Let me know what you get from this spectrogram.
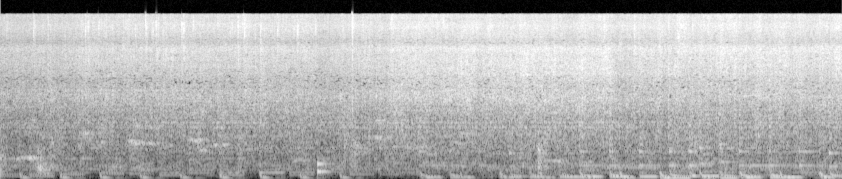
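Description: Onion-tomato masala sizzling in oil in a non-stick frying pan, with a flat spatula scraping and stirring through it. The stirring strokes come thicker from about halfway through.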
